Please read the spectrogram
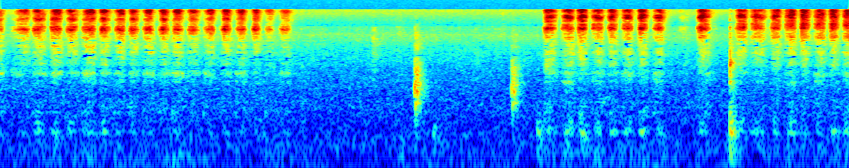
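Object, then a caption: Wooden colored pencil on a paper coloring page. A brown wooden colored pencil is rubbed quickly back and forth over a flat printed paper coloring book page on a table, shading a curtain at the right edge of the page. Fast, steady scratchy strokes with a bright papery hiss fill the first few seconds, then a quieter pause broken by a couple of light taps, before the brisk rubbing resumes until the end.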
